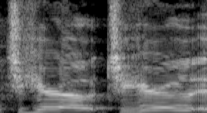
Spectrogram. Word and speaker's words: Chihiro: And did I say his name right? – Yeah, Chihiro. Okay. Yep, you got it.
